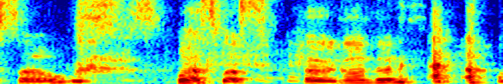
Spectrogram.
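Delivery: snarky, heavily sarcastic tone. Retelling a joking response to people's remarks, imitating own sarcastic comment. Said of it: "Or the sarcastic comment".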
